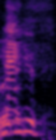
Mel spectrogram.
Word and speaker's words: knife: K, knight. Like a knight, like a fighting, like a shining armor. Nigga, as a kid, I had so much trouble learning. – Knife. It's the silent letters.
